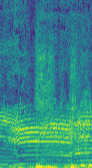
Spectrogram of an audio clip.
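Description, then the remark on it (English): Neighbors' goats bleating loudly, a sustained, wavering cry that swells twice with harsh, strained screams and bellows, with no voices alongside. “now all of a sudden you've got new neighbors with goats”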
